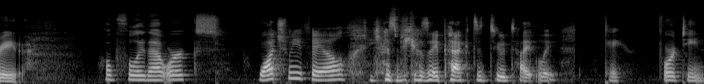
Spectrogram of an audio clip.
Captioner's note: laughs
